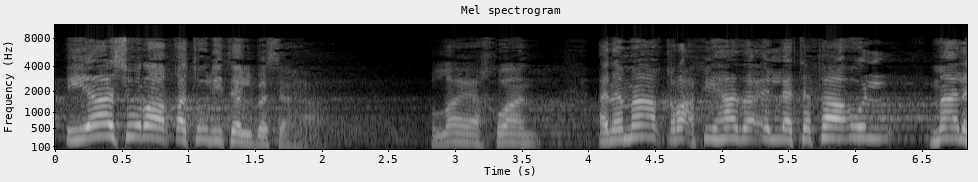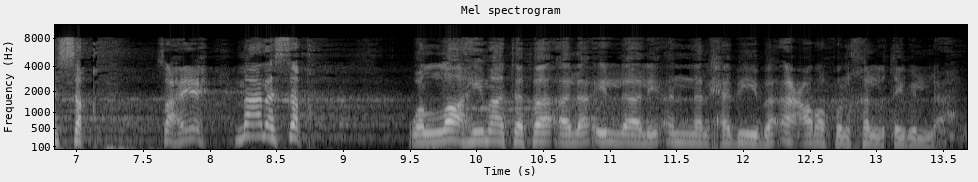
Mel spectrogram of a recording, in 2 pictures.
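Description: A male preacher with a Gulf Arabic accent delivers an impassioned sermon in a strikingly high voice. He pulls the listeners in with rhetorical questions. His voice carries a long, echoing reverb from a large hall. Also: a bit bright.

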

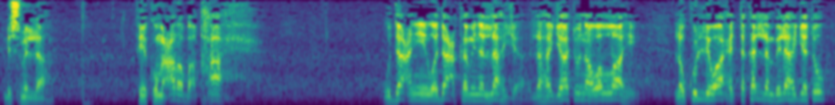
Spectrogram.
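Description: A man teaching a religious class, quizzing his students with animated, mocking asides. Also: a little high, normal speed, long pauses, highs cut off, slight background noise. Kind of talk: classroom lesson.

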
